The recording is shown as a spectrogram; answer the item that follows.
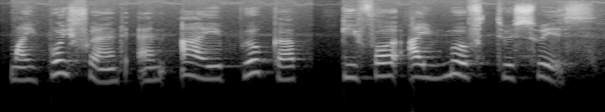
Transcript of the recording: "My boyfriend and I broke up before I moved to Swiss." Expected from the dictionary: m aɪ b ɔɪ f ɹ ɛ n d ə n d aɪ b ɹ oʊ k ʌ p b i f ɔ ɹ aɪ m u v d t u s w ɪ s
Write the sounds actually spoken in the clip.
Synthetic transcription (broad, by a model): m aɪ b ɔɪ f ɹ ɛ n d ə n d aɪ b ɹ oʊ k ʌ p b i f ɔ ɹ aɪ m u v t u s w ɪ s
